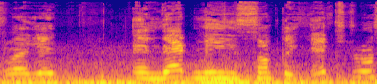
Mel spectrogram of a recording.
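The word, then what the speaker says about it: Lagniappe: It was Louisiana Cuisine, MANNY'S Mom, but now it's Louisiana Cuisine, and it's pronounced Lagnac, but it's Lagnac, and that means something extra.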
